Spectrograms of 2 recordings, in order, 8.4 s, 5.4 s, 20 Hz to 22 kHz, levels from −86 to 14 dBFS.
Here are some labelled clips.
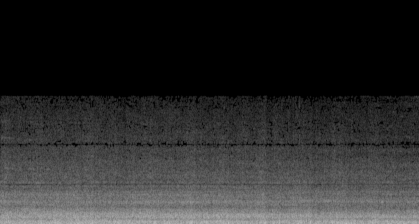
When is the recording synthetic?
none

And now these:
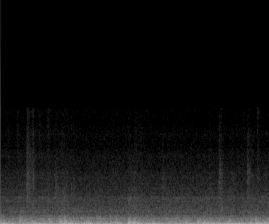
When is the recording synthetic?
0.0-1.0 (autoencoder, DAC-VAE)

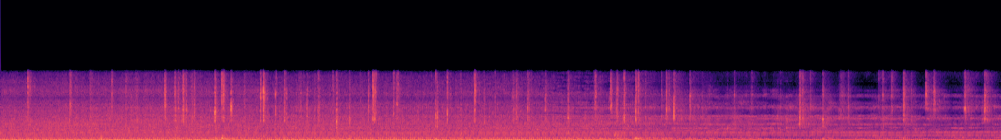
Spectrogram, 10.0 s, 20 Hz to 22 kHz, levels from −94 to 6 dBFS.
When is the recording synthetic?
0.0-2.6 (autoencoder, DAC-VAE); 6.4-10.0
